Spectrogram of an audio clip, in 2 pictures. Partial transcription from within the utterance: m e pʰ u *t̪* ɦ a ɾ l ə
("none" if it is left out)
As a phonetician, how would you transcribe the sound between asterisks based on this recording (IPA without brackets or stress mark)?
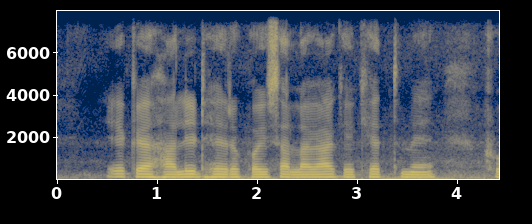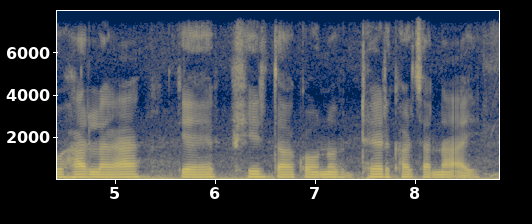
none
